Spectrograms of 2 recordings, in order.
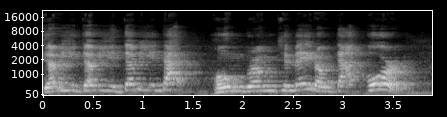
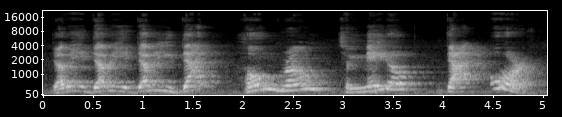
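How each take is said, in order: First: It is said at normal speed. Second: It is said slowly.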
